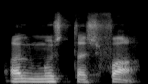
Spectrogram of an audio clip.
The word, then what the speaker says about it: المستشفى: Al-Mustashfa. Note that the final chotiye, which is pronounced alif, has no dots.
